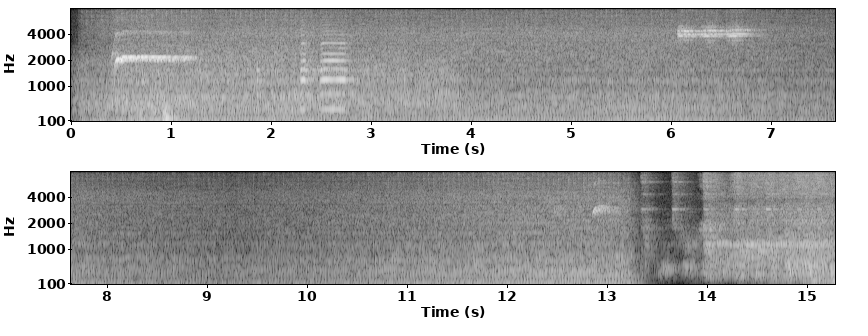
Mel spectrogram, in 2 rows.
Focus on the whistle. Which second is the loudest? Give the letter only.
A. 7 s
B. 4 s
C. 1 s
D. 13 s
C.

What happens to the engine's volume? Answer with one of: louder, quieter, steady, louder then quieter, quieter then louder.
quieter then louder.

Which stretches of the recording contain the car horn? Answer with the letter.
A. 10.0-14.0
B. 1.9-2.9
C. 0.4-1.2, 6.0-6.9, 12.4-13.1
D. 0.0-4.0
B.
